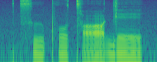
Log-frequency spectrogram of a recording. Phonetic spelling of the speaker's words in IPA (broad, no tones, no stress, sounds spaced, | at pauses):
t͡sʰ ɯ pʰ o tʰ ɑ̰ ɡ e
